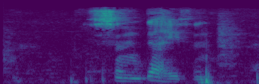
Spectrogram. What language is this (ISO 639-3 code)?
kab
